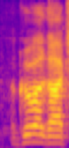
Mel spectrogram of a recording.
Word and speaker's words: Gruagach: Gruagach, or however you say that. Gruagach! Gruagach is how you say it.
